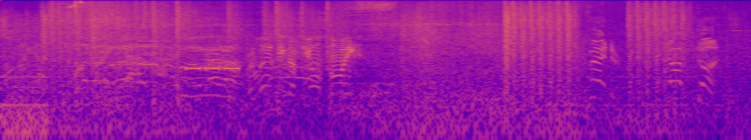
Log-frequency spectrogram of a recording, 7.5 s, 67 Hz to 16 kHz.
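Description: Gunfire from bolt-action rifles and other weapons in a Company of Heroes 3 battle, with scattered shots and bursts under a busy battlefield mix and a commentator talking over it.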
